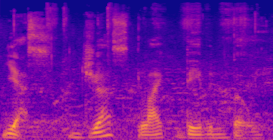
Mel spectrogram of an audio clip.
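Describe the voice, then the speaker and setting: A man playing a principled, friendly American high school boy who explains things earnestly in an audio drama. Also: takes it slowly, vocal fry, a little mellow, soft background music, heavily acted. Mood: explanatory. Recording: busy crowd noise behind.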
